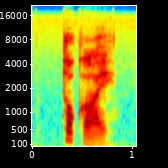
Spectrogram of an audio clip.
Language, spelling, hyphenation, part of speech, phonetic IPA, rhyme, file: Hungarian, Tokaj, To‧kaj, proper noun, [ˈtokɒj], -ɒj, Hu-Tokaj.ogg
- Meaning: a town in Borsod-Abaúj-Zemplén county, Northern Hungary, 54 kilometers away from county capital Miskolc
